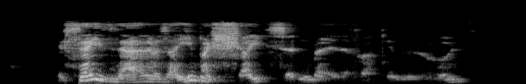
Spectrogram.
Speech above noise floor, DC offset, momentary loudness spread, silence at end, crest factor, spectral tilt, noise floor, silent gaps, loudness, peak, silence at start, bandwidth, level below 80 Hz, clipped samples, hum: 47 dB; under 0.1%; 23 LU; 0.65 s; 22 dB; -2 dB/octave; -68 dBFS; none; -18 LUFS; 0 dBFS; 0.6 s; 8.4 kHz; -62 dBFS; under 0.1%; none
